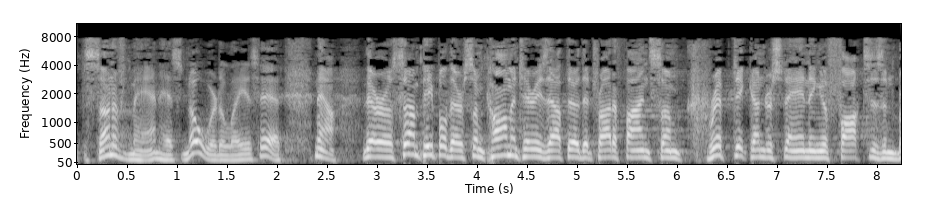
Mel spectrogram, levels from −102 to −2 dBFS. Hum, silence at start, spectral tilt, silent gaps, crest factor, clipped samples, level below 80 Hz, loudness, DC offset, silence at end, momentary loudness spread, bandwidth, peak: none; 0.05 s; -5 dB/octave; none; 14 dB; under 0.1%; -56 dBFS; -17 LUFS; under 0.1%; 0 s; 4 LU; 8 kHz; -2 dBFS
